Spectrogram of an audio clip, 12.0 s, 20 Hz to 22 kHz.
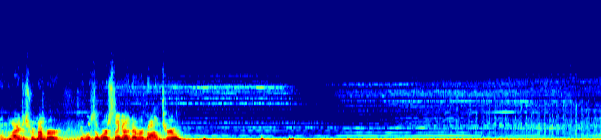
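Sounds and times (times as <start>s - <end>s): heartbeat thumps: 0.0s - 1.0s, 1.9s - 2.8s, 3.5s - 4.4s, 5.2s - 6.1s, 7.0s - 7.2s
low drone with high tones: 0.0s - 12.0s.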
